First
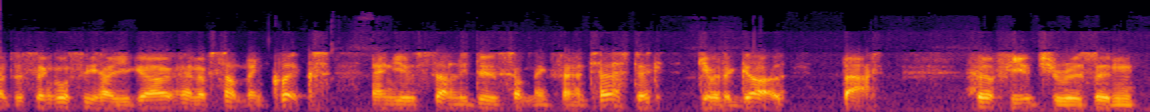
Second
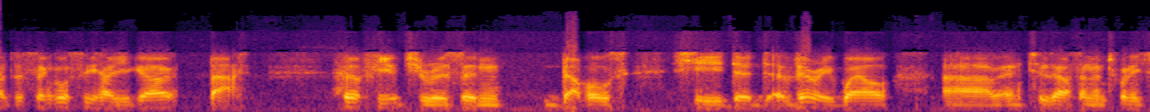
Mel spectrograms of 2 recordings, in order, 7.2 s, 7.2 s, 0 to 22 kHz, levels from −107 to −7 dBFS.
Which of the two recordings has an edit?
second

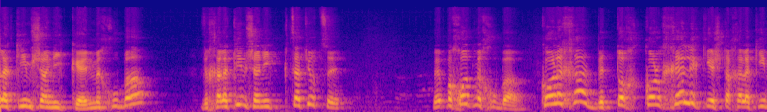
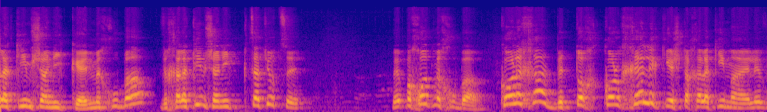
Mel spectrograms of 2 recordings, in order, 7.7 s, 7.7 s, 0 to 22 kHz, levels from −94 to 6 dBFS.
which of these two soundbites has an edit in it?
second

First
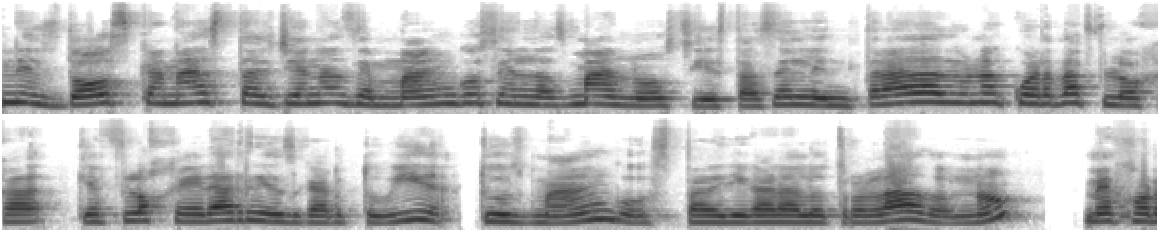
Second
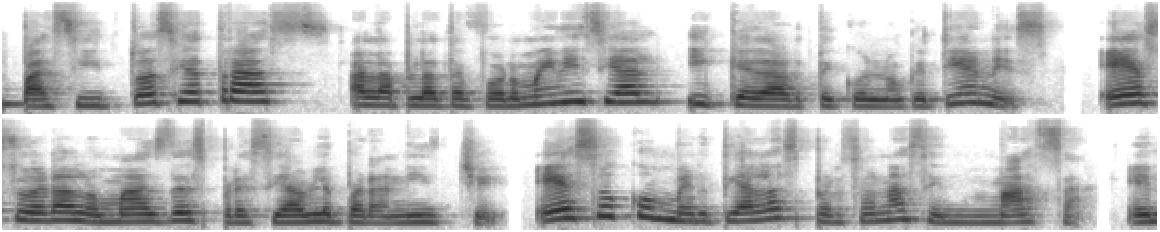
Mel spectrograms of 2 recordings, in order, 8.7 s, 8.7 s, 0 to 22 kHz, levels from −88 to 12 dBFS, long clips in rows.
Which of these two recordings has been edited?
first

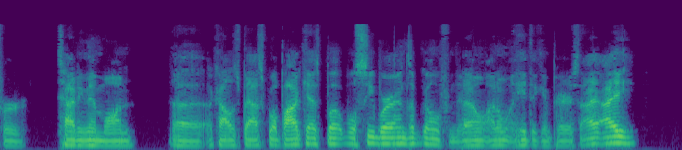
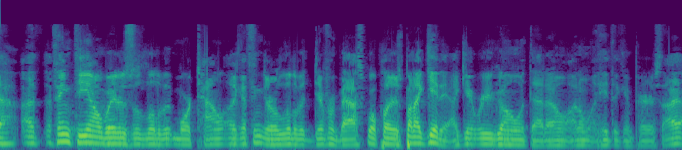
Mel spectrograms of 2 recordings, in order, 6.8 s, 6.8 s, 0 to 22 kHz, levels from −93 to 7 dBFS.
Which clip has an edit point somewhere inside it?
first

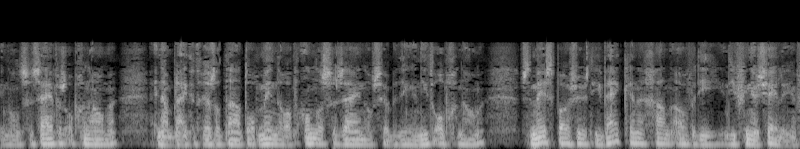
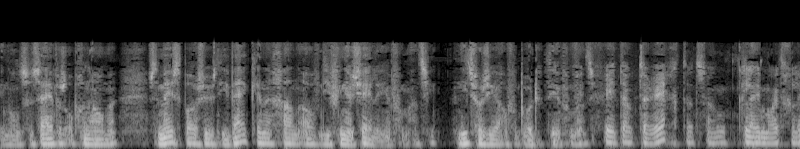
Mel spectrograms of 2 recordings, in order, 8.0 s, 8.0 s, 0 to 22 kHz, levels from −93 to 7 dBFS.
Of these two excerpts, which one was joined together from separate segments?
second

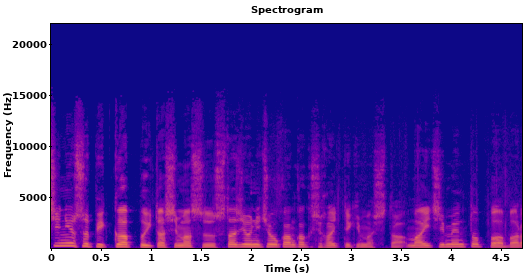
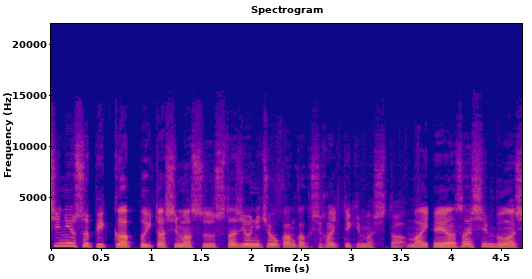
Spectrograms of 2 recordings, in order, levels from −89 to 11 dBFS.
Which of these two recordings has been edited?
second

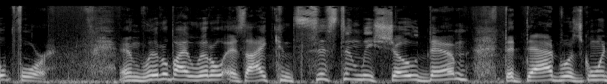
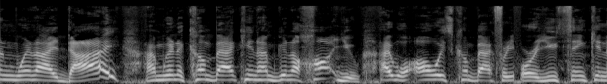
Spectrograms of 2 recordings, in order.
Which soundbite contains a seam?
second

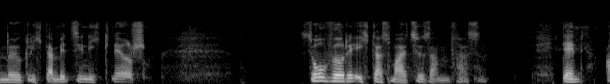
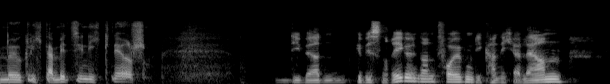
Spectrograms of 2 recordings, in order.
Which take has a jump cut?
second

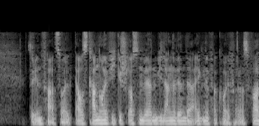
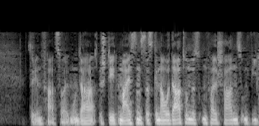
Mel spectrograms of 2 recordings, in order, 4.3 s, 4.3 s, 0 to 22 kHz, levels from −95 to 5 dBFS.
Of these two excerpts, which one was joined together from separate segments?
first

